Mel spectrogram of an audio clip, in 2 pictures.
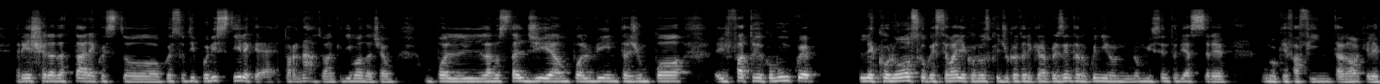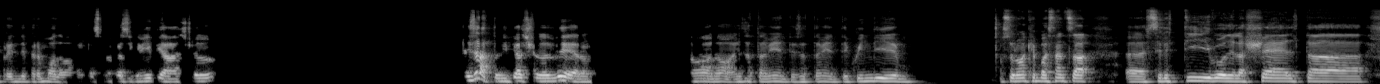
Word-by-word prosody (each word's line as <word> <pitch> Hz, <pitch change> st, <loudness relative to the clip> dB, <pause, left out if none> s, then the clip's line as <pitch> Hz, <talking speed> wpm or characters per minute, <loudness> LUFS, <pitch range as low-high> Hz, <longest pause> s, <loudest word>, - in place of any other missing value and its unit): riesci 150 Hz, 0 st, -1 dB
ad -, -, -1 dB
adattare 140 Hz, 0 st, -1 dB
questo 125 Hz, -2 st, -4 dB
questo 140 Hz, +2 st, -7 dB
tipo 150 Hz, 0 st, -4 dB
di 170 Hz, -, 0 dB
stile, 175 Hz, 0 st, +2 dB
che -, -, -7 dB
è -, -, -28 dB
tornato 135 Hz, -2 st, -8 dB
anche 130 Hz, 0 st, -10 dB
di 140 Hz, -, -6 dB
moda, 140 Hz, -3 st, -2 dB
cioè 125 Hz, -, -8 dB
un 125 Hz, -, -6 dB, 0.3 s
un 130 Hz, -, -12 dB
po' 145 Hz, +4 st, 0 dB
l 140 Hz, 0 st, 0 dB
la 140 Hz, -, +1 dB
nostalgia, 145 Hz, 0 st, +2 dB
un 135 Hz, -, -3 dB
po' 145 Hz, +1 st, -1 dB
il 140 Hz, -, -1 dB
vintage, 140 Hz, -2 st, -1 dB
un 135 Hz, -2 st, -3 dB
po' 145 Hz, +1 st, 0 dB, 0.3 s
il 140 Hz, -, -4 dB
fatto 160 Hz, +1 st, -1 dB
che -, -, +3 dB
comunque 175 Hz, -, +2 dB, 0.3 s
le 150 Hz, 0 st, +4 dB
conosco 160 Hz, +3 st, +3 dB
queste 145 Hz, 0 st, -1 dB
maglie, 150 Hz, 0 st, +4 dB
conosco 145 Hz, 0 st, -4 dB
i -, -, -4 dB
giocatori 145 Hz, 0 st, -2 dB
che 140 Hz, -, -4 dB
rappresentano, 145 Hz, +1 st, -2 dB
quindi 150 Hz, +2 st, -2 dB
non 135 Hz, -2 st, -5 dB
non 130 Hz, +1 st, -8 dB
mi 135 Hz, -1 st, -5 dB
sento 145 Hz, +2 st, -7 dB
di 140 Hz, -, -5 dB
essere 130 Hz, -2 st, -1 dB, 0.3 s
uno 135 Hz, -1 st, -5 dB
che 130 Hz, +1 st, -6 dB
fa 130 Hz, +1 st, -5 dB
finta, 130 Hz, -1 st, -6 dB
no, 130 Hz, +1 st, -3 dB
che 130 Hz, -, -12 dB
le 125 Hz, -, 0 dB
prende 125 Hz, 0 st, -4 dB
per 125 Hz, 0 st, -5 dB
moda, 125 Hz, -3 st, -2 dB
ma 110 Hz, -, -5 dB
perché -, -, -17 dB
sono 130 Hz, -, -4 dB
cose 135 Hz, -2 st, -2 dB
che 130 Hz, -, -5 dB
mi 145 Hz, +1 st, +1 dB
piacciono 145 Hz, +4 st, 0 dB, 2.5 s
Esatto, 190 Hz, -5 st, +4 dB
mi 140 Hz, -1 st, +1 dB
piacciono 155 Hz, -2 st, +4 dB
davvero. 135 Hz, -6 st, +5 dB, 0.9 s
No, 135 Hz, +1 st, -2 dB
no, 130 Hz, -2 st, -2 dB
esattamente, 130 Hz, 0 st, -4 dB
esattamente. 125 Hz, 0 st, -5 dB
Quindi, 140 Hz, -3 st, +1 dB, 0.7 s
sono 145 Hz, +4 st, +3 dB
anche 150 Hz, 0 st, +2 dB
abbastanza, 145 Hz, -1 st, +4 dB, 0.3 s
uhm, 125 Hz, -1 st, 0 dB
selettivo 150 Hz, +4 st, +5 dB
nella 140 Hz, -2 st, +4 dB
scelta 135 Hz, -3 st, +2 dB
140 Hz, 175 wpm, -22 LUFS, 130-150 Hz, 2.5 s, davvero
